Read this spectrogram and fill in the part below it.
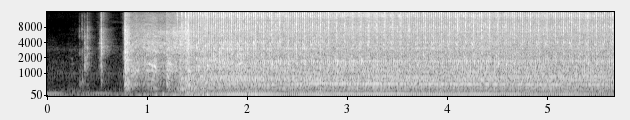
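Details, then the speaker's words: Chevy Cruze with code P1101 and poor idle, after cleaning the mass airflow sensor and resetting the computer, on a cold start: a quick crank, a clean catch, then a steady, even idle with no hunting; a normal cold start. "but this is that cold start as you can see this island very nicely here"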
